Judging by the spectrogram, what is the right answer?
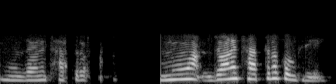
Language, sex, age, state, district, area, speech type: Odia, female, 60+, Odisha, Gajapati, rural, conversation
